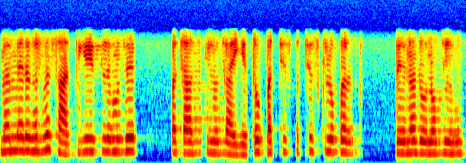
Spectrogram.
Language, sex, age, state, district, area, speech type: Hindi, female, 18-30, Madhya Pradesh, Betul, urban, conversation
